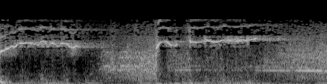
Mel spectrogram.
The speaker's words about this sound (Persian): ببین این آقا از بخواب سه تا انگشتش یا دو تاشو گذاشته تو دهنش داره سوت میزنه. من بهش میگم که توی جوون حیف دهنت گشاد میشه، نمیخواد انگشتاتو دهنت بکنی، شما همینجوری هم میتونی سوت بزنی.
